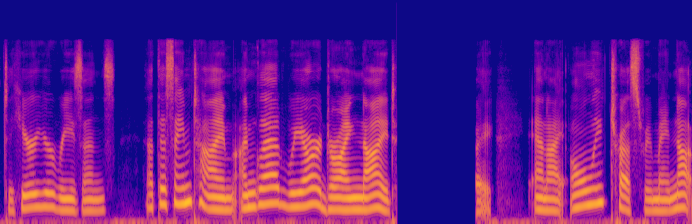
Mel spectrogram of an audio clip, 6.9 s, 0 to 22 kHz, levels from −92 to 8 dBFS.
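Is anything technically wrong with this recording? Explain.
Yes, there's a stream reconnect at 3.96 s. The speech drops out for about 790 ms until 4.77 s while the player re-establishes the connection and starts a fresh decoder. It picks up roughly 0.7 s further along, so a bit of speech is skipped.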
